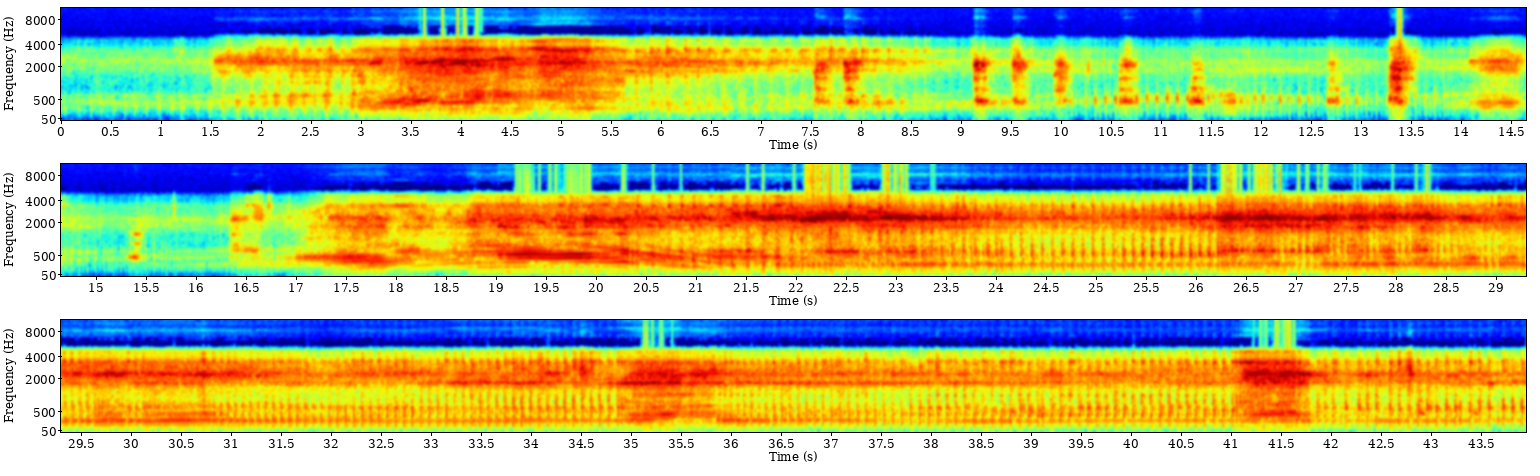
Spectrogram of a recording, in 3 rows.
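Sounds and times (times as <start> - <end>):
scooter engine pulling away: 0.0 - 43.9.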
